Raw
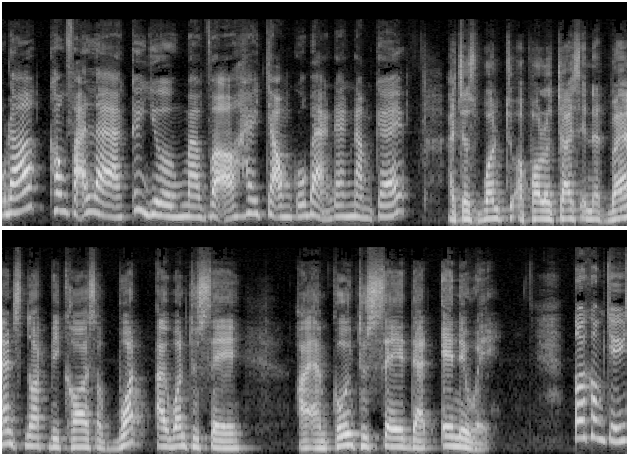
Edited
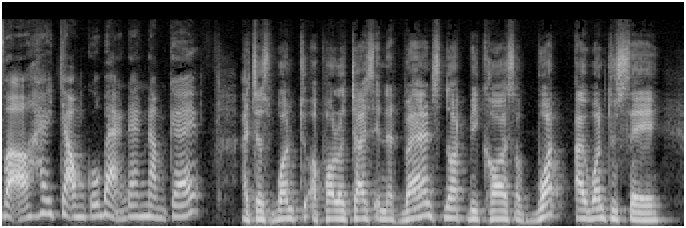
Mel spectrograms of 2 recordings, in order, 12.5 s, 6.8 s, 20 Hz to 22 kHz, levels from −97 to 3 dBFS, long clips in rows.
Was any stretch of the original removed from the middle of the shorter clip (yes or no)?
no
